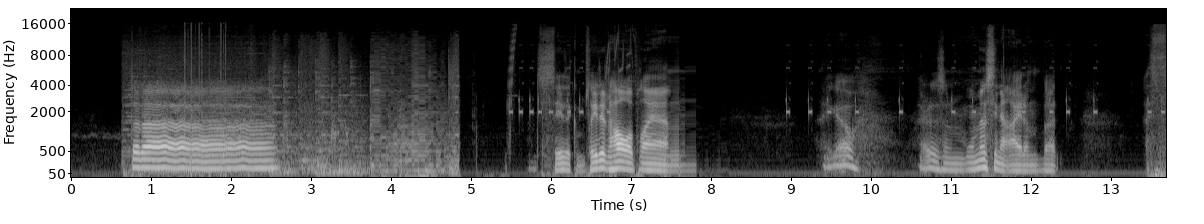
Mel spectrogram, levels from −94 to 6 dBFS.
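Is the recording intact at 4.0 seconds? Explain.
No. Robotic sound from repeated short buffers runs from 3.77 to 4.67 s, covering the 4.0 s point. The likely cause is new audio arriving too seldom, with the playback filling the gaps by replaying a 10 ms slice while the real audio is skipped. For most of that stretch, the repeats impose a fixed 100 Hz buzz, giving a rigid, metallic tone that only loosely follows the underlying sound.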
